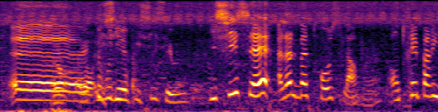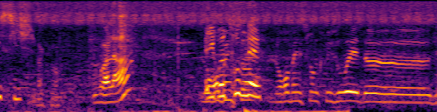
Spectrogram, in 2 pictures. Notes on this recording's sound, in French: Micro Trottoir Festival d'Avignon 2022. Une balade microphonique dans Avignon, à la recherche de thèmes relatifs à l'ambiance du Festival de théâtre.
